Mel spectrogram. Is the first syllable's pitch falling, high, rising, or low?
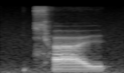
low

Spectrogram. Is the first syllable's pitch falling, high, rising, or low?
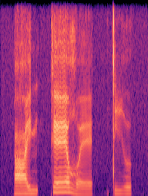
low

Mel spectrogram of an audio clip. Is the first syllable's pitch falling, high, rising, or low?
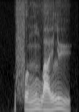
rising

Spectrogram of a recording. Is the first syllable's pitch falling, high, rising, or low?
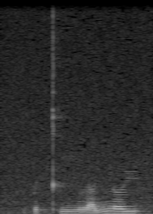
low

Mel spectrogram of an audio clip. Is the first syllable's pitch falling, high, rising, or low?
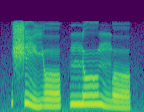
falling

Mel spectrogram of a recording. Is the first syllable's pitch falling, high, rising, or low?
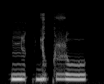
high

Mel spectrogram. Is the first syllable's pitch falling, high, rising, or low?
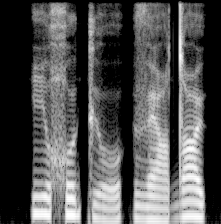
falling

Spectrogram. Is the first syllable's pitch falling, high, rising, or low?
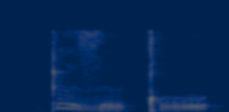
falling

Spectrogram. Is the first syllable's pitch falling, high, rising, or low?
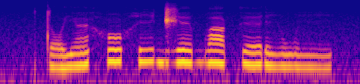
low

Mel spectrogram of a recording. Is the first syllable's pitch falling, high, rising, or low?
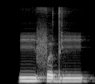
high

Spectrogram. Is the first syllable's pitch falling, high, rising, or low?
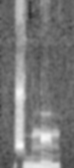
high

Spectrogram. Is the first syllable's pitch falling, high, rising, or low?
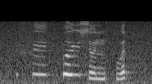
high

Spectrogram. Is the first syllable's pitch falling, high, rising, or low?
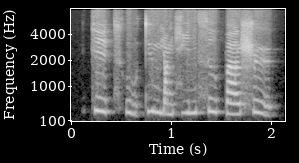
falling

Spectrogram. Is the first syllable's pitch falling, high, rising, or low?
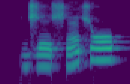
low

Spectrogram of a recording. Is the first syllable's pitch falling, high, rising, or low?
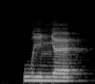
low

